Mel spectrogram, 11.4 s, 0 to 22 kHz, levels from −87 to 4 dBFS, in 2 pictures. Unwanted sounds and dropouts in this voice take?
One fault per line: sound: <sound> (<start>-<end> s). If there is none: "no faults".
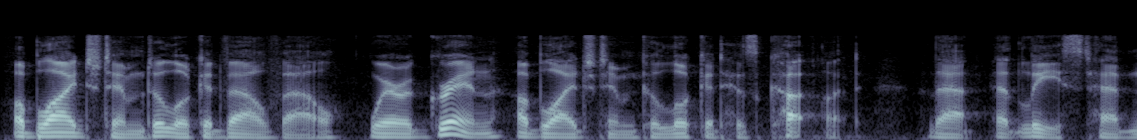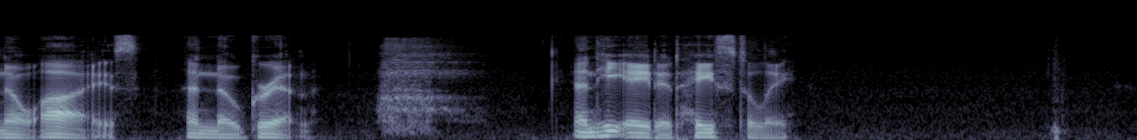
sound: sigh (7.6-8.1 s)
sound: whoosh (10.9-11.1 s)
